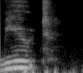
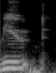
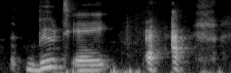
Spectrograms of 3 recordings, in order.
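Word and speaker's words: Butte: And this is in but Montana. Everybody's heard of but it's spelled like buty. But bouty.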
